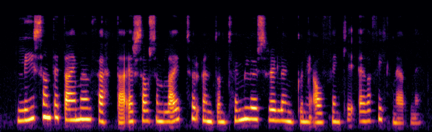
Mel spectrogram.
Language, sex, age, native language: Icelandic, female, 40-49, Icelandic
